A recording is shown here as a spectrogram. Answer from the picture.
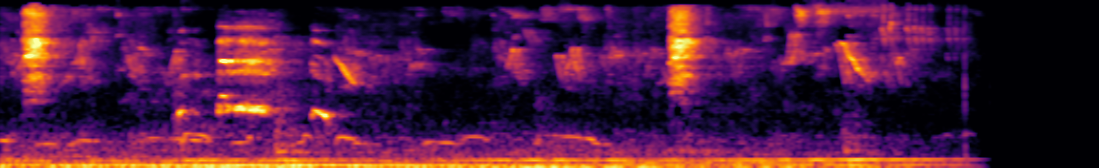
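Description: Wild birds singing: several birds chirping and calling at once, with quick high chirps and short sliding calls overlapping, over a low steady hum. The sound cuts off suddenly shortly before the end.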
